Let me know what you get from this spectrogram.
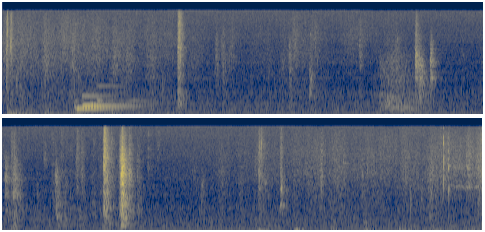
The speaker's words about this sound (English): my garage door just closed.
